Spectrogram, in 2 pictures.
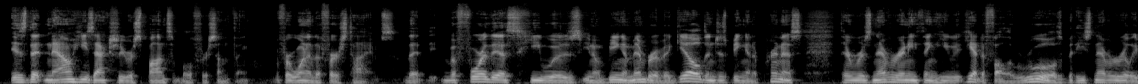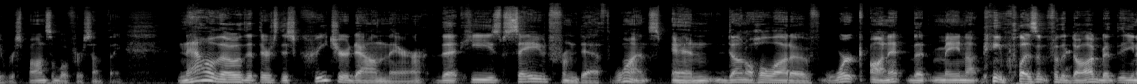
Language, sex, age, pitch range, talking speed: English, male, 30-49, 85-105 Hz, 215 wpm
